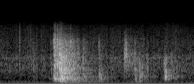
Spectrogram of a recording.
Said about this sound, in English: letting himself in noisily and slamming the door after him.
